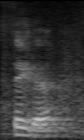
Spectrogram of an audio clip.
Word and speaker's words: Theta: a Greek letter and it's spelled Theta looks like the with a TA Theta and it's very common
